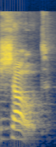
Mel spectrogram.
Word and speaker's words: shout: Number 14, give me a shout. First, notice in the last one, shoot, pronunciation, oot. This one, out, shout, shoot, shout.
